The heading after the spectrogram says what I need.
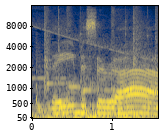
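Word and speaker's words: Les Misérables: Les Miserables. Ah, ganun pala yung pagbigkas, no?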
